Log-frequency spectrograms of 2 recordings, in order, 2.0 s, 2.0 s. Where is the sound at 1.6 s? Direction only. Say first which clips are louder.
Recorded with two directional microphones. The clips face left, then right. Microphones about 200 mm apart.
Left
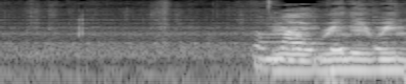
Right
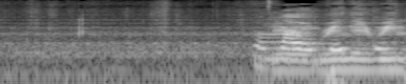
Left 3 dB; 50° left (ahead or behind).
